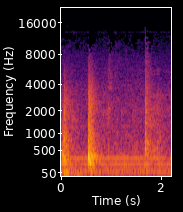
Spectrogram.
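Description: Two short knocks about half a second apart, then a fainter click near the end, over a steady low hum.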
